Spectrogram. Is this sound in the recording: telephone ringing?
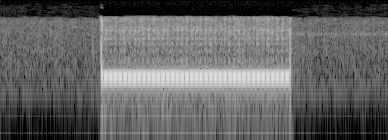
yes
